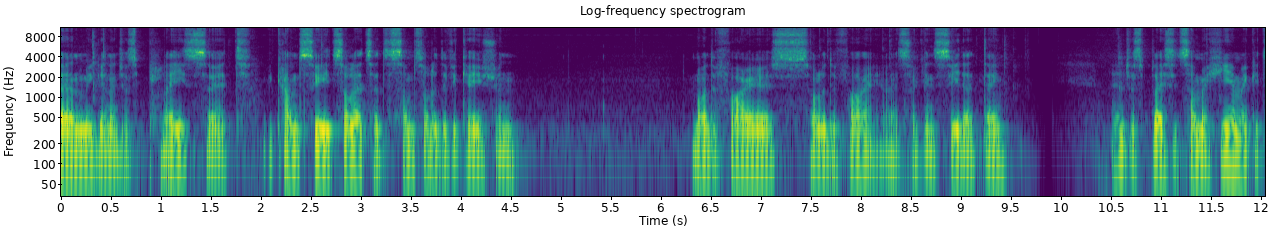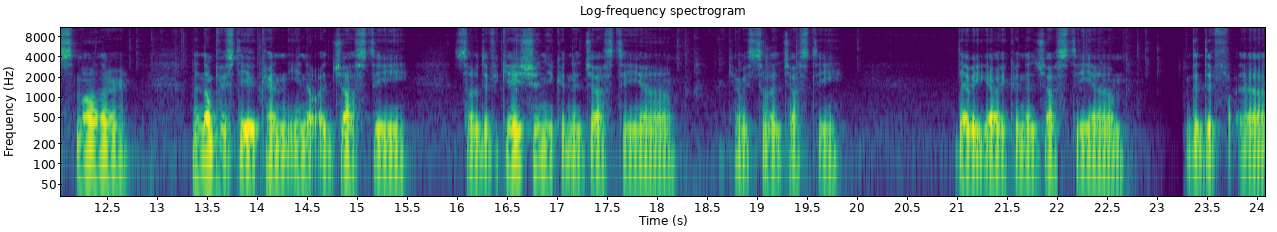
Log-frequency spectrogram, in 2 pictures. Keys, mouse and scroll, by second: 0.4 g, 1.7 click, 1.9 middle click, 2.1 middle click, 2.5 q, 7.6 click, 8.2 click, 8.6 alt+middle click, 8.9 alt+middle click, 9.3 alt+middle click, 9.5 alt+middle click, 9.8 shift+middle click, 10.6 g, 11.2 click, 11.4 s, 12.8 click, 13.1 shift+middle click, 15.1-16.4 ctrl+drag, 17.3-18.3 ctrl+drag, 18.4-18.8 ctrl+middle drag, 18.9 KP_5, 19.6 ctrl+KP_5, 20.1-22.2 ctrl+drag, 22.4 alt+middle click, 22.6 alt+middle click, 22.9 KP_5, 23.2 middle click.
